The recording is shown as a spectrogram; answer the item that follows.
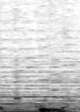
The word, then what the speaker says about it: aquila: en el latín y en el latín no se dicea, se dice acuila.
